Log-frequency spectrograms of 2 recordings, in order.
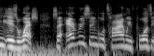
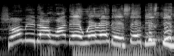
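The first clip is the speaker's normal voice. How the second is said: put-on higher, slow Nigerian accent preacher line; 9 semitones higher, 6 dB louder than usual. Streamer redoing his Nigerian accent bit for cohost. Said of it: "your Nigerian, uh, accent".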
